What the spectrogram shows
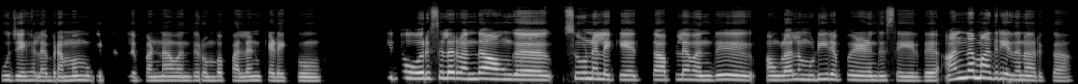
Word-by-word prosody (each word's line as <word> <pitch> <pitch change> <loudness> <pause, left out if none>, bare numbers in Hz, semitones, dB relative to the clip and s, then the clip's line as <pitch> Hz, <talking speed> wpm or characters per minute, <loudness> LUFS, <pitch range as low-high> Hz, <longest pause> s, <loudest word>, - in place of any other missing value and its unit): பூஜைகள 195 -2 -2
பிரம்ம 185 +2 -1
முகூர்த்தத்தில 185 -2 -9
பண்ணா 180 +1 -1
வந்து, 180 0 -4
ரொம்ப 180 +1 -4
பலன் 185 +2 -1
கெடைக்கும். 170 0 -2 0.8
இப்ப 295 +2 -5
ஒரு 280 0 +4
சிலர் 285 -1 +4
வந்து, 255 +1 +2
அவுங்க 235 -1 0 0.5
சூழ்நிலைக்கு 255 -5 +1
ஏத்தாப்ல 215 +1 -2
வந்து, 205 +2 0 0.4
அவுங்களால 205 +3 0
முடியிறப்ப 220 -2 -2
எழந்து 195 0 -1
செய்றது, 180 -1 -2 0.2
அந்த 300 +5 +4
மாதிரி 275 -3 +1
எதனா 205 -1 0
இருக்கா? 175 -1 -8
205 Hz, 135 wpm, -20 LUFS, 180-235 Hz, 0.8 s, ஒரு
